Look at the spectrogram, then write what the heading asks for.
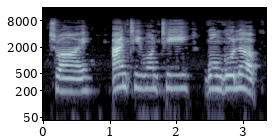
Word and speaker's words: Triantiwontigongolope: t won't go up so here the poet has broken this a big name it's a very very hard one difficult one to pronounce so the point here has broken it into smaller words so that we can pronounce it so let us come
